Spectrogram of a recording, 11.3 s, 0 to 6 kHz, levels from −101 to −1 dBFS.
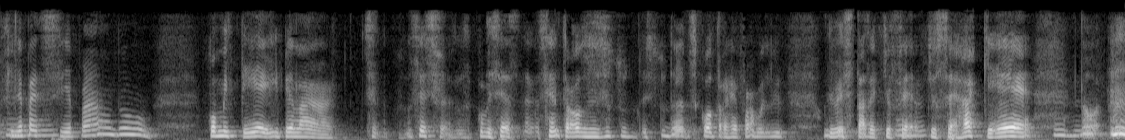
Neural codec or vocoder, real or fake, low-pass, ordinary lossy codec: autoencoder, 48 kHz, 128 numbers a frame, DAC-VAE, trained on Japanese speech; fake; 5.4 kHz; AAC, 32 kbps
